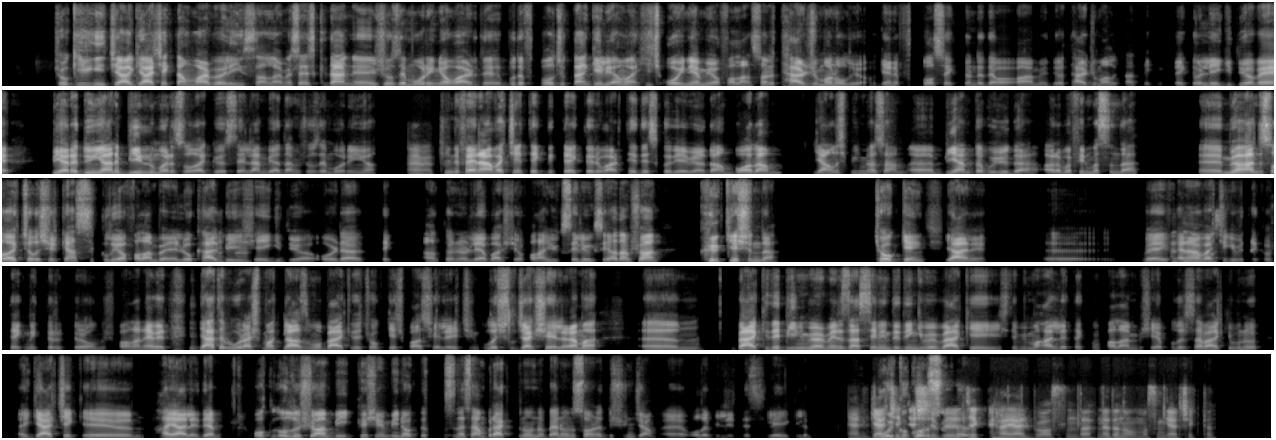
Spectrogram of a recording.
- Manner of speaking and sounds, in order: tapping; "gerçekleştirilebilecek" said as "gerçekleştirilebirilecek"
- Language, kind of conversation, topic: Turkish, advice, Akşamları ekran kullanımı nedeniyle uykuya dalmakta zorlanıyorsanız ne yapabilirsiniz?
